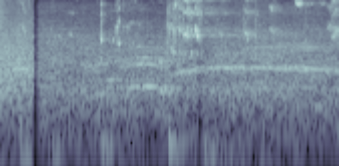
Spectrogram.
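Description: A basketball being dribbled on a hardwood arena court, with short high sneaker squeaks over steady crowd noise.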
